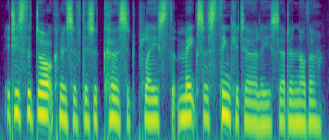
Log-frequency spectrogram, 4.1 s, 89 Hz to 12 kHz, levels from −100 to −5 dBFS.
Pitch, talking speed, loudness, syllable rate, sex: 180 Hz, 235 wpm, -17 LUFS, 6.1 syllables/s, female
